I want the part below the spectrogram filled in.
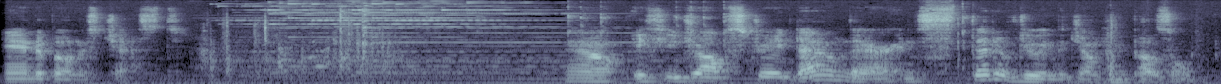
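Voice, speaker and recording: A man's voice: medium pitch, lively intonation, normal speed, over music. A man giving casual, explanatory commentary on a game walkthrough. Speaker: game streamer.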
